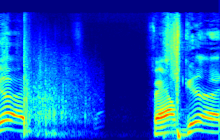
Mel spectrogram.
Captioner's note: gun shot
